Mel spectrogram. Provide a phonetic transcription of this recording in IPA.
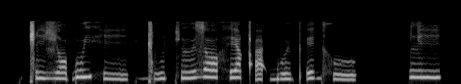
ǁ i˨ ʑ ɔ˨ ɓ u˦ j h i˨ | ɡ͡ǁ u˨ c ɯ˨˦ z ɔ˦ h e˦ qʼ ɛ˨ ʔ b u˨ y̯ pʼ e˦ ɡ x u˨ | l i˦

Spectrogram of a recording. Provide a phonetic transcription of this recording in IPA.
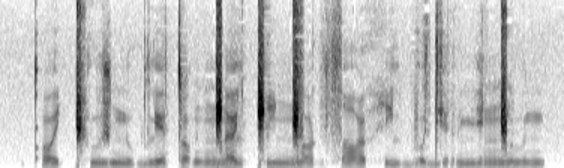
kʼ ɔ˨ ɪ̯ ǁʰ u˦ ʒ n u˧ ɡ lʲ ɐ˧ t ɔ˧ ɡ ŋ͡ǁ ɐ˦ lʲ ǁ i˦ ŋ͡ǁ ɔ˨ ɡ sˤ e˨˦ ʊ̯ h i˧ lʲ b o˧ dʲ ɐ˨ r nʲ a˦ ŋ͡ǁ u˧ n

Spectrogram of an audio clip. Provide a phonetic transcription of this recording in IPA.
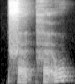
s ə˨˩ t̚ h ə̰˧˥ w

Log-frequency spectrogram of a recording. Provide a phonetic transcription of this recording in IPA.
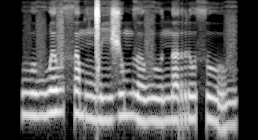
β u v w ə v θ ʌ m ŋ͡ǀ i ʒ u m ð ʊ v u n ʌ r u θ u v

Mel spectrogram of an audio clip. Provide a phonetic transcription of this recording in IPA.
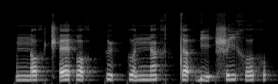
nː ɔ˩˧˩ x t͡ʃʼ ɛ˩˧˩ ɠ ɔ˧˩˧ x kː ʉ˧˩˧ kː ʊ˧˩˧ nː ɐ̃˧˥˧ x tː ɐ˥˩ ʔ ɠ i˧˩˧ ʔ ʂ i˧˥˧ x o˧˥˧ x

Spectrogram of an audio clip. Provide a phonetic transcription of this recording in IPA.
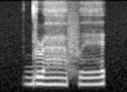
d ɹ a̤ f ɛ̤

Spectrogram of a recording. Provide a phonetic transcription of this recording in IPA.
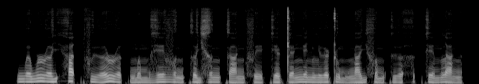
w ə˧˥ w ɹ ə˧˥ j h a˦˥ t̚ f ɨ˨˩˦ ə̯ ɹ ə˨˩ k̚ m ə˨˩ m ɣ e˧ v ə˨˩˨ ŋ k ə˨˩˨ j ɣ ə˨˩ ŋ k a˨˩ ŋ f e˨˩˨ k e˨˩ ʈ ɛ˧˥ ŋ e˧ n l ɨ˧˥ ə̯ ʈ u˨˩˨ m ŋ a˧˥ j f ə˨˩˨ m k ɨ˨˩ ə̯ h ə˦˥ k̚ x e˧˥ m l a˨˩ ŋ

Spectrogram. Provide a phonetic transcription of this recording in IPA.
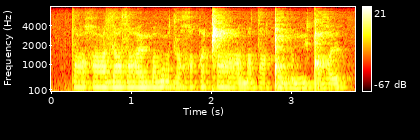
tˤ ɑ χ ɑ z i zˤ ɛː mʲ ʌ ðˤ u d ə˞ χ ʌ q i ǁ ɑː n i tˤ ɑ ǃ ʊ n ʊ mʲ ə ǃ ʌ ʁ ɪ

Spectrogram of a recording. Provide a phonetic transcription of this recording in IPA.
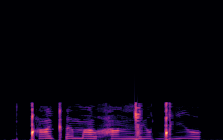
ǃʰ ɑ̃˧˥˧ ɪ̯ kʼ ø˧˥˧ m ɑ̃˦˨ ʊ̯ h ɑ̃˦˨ ŋ ŋ͡ǀ y˧˥˧ ʊ̯ ɡ͡ǃ i˧˥˧ ʊ̯

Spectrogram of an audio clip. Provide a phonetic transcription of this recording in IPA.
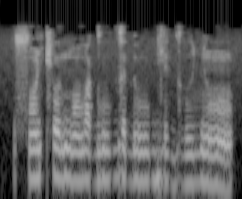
sˤ ũ cʰ o n̪ ũ ðˤ ə ɡ u ɡ ə ɗ u b j ɪ ɡʱ u ʎ õ

